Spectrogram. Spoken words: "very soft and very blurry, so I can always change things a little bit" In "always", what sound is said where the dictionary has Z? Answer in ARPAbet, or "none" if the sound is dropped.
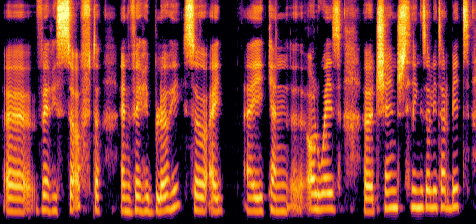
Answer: Z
